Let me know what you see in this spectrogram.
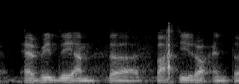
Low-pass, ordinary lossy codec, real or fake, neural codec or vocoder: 7.2 kHz; none; fake; codec, 24 kHz, 0.9 kbps, WavTokenizer, medium speech release version 1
